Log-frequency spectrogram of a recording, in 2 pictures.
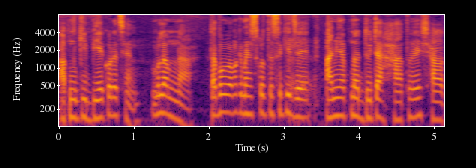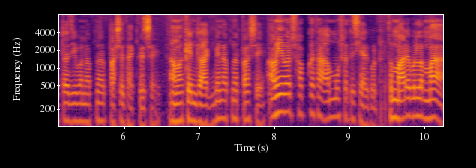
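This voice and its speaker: A man with a normal speaking voice, fairly high in pitch with ordinary pitch variation, in a dry, close sound with no echo. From Bangladesh, Pabna. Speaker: vlogger. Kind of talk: interview testimony.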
